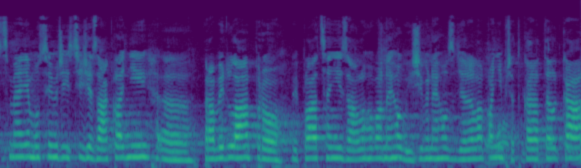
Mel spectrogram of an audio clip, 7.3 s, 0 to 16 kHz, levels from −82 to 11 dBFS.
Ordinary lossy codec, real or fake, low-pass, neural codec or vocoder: MP3, 48 kbps; fake; 14.4 kHz; vocoder, 48 kHz, 128 mel bands, Vocos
